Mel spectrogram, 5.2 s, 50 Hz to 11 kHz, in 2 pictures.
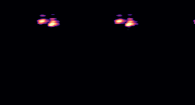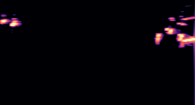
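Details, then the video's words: European goldfinch song played to teach young goldfinches and hybrid chicks: three short identical paired chirps about a second apart, then a quick burst of twittering notes, against complete silence. "هدية 2 لعشاق الطيور لتعليم فراخ الحسون Gift 2 for bird lovers to teach goldfinch and hybrid chicks"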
